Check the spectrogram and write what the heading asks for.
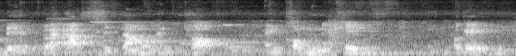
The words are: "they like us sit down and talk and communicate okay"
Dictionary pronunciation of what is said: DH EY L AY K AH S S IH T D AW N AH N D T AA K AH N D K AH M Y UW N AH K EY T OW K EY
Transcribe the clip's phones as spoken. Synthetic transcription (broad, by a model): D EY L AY AA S S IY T D AW N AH N T AA K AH N K AH M Y UW N AH K EY T OW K EY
